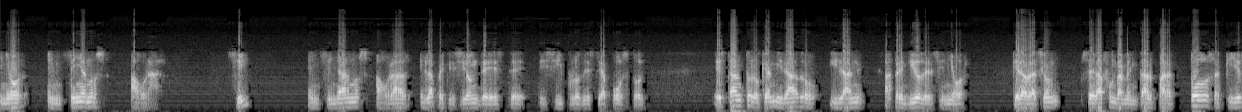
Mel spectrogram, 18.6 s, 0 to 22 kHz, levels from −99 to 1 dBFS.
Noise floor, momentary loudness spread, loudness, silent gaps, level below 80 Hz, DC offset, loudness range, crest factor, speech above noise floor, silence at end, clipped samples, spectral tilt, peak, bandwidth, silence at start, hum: -61 dBFS; 12 LU; -20 LUFS; none; -56 dBFS; under 0.1%; 7 LU; 18 dB; 42 dB; 0 s; under 0.1%; -5 dB/octave; -4 dBFS; 12.5 kHz; 0 s; none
